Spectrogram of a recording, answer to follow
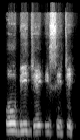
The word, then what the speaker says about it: object: these words as noun obj ect so how will how you will pronounce it you will pronounce it as object you have to give stress on ob why the reason is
